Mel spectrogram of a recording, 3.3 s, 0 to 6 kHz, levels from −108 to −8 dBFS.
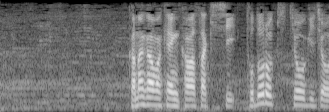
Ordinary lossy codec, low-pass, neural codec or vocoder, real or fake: none; 5.4 kHz; none; real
